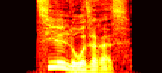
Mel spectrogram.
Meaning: strong/mixed nominative/accusative neuter singular comparative degree of ziellos
- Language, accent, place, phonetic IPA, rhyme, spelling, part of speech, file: German, Germany, Berlin, [ˈt͡siːlloːzəʁəs], -iːlloːzəʁəs, zielloseres, adjective, De-zielloseres.ogg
